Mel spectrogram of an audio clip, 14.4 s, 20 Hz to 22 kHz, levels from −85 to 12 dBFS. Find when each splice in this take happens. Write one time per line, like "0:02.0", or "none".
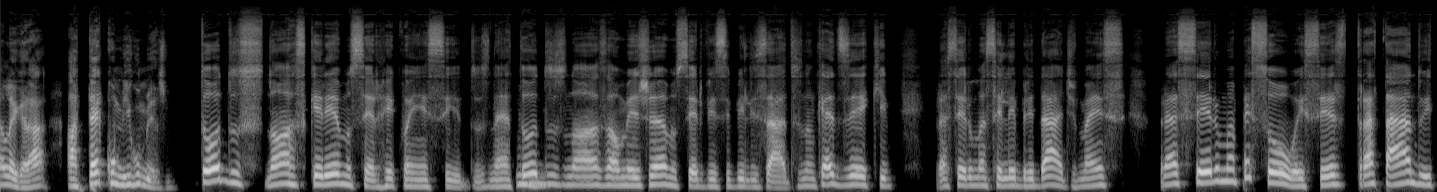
0:01.9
